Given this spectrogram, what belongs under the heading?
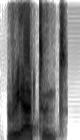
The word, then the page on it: reactant: Indian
